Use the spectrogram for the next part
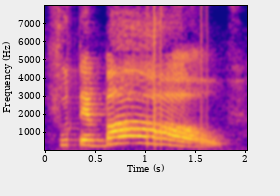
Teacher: A sílaba mais forte foi o bol, a última sílaba. Então, se a última sílaba é a sílaba tônica, ela vai ser uma palavra oxítona.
